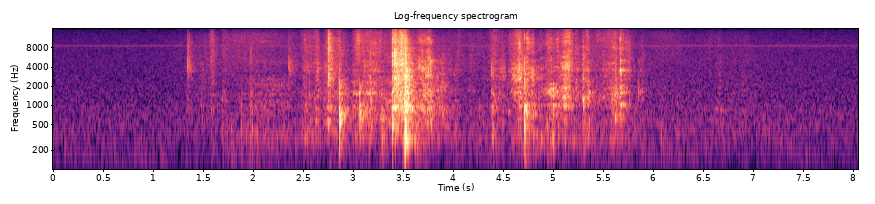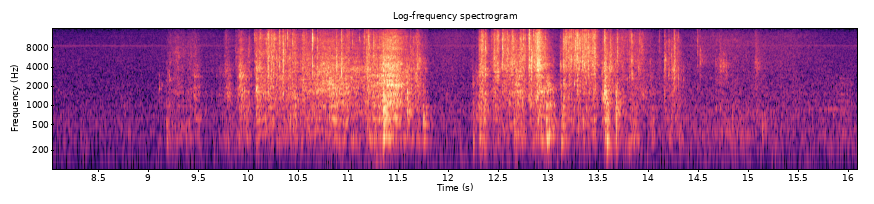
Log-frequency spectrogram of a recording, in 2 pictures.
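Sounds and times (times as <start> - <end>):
small hard objects clattering: 9.2 - 14.8.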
